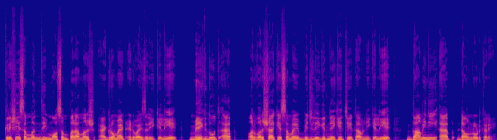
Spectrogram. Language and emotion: Hindi, neutral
